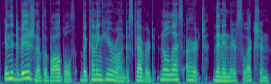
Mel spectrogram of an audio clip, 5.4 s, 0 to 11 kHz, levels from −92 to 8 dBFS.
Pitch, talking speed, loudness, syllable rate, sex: 170 Hz, 190 wpm, -20 LUFS, 5.5 syllables/s, female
